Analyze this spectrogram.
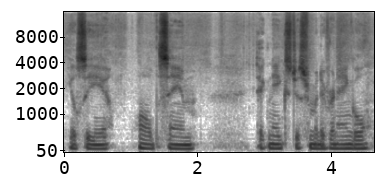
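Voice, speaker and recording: A soft-spoken man talks at a moderate pace in a calm tone and a fairly low pitch. His intonation is fairly even. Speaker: massage ASMR creator. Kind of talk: soft-spoken ASMR massage commentary. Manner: soft-spoken, calm.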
